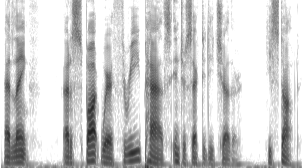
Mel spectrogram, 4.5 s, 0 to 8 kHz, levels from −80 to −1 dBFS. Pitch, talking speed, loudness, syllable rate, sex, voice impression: 90 Hz, 170 wpm, -22 LUFS, 5.0 syllables/s, male, masculine, adult-like, slightly cool, refreshing, sincere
